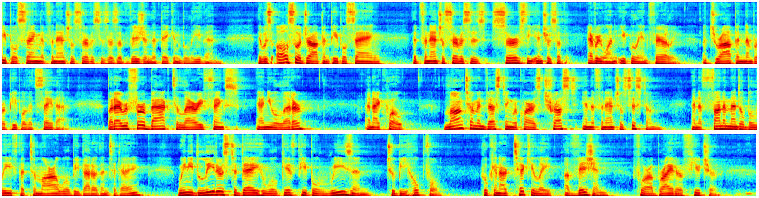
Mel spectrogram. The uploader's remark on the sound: This episode was recorded live in front of an audience in Miami, a key financial center for Latin American investors.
